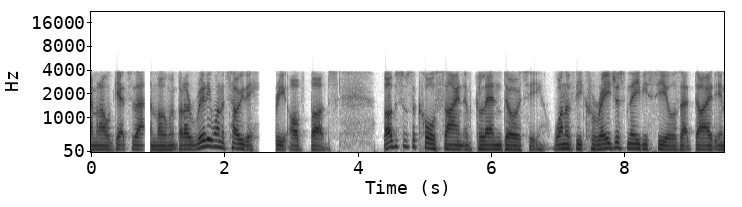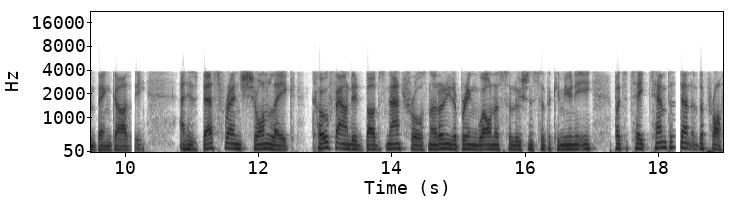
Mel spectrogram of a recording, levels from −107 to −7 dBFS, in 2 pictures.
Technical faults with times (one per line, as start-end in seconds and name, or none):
0.76-0.90 packet loss with pitch repetition
2.48-2.78 packet loss with pitch repetition
10.06-10.26 packet loss with pitch repetition
18.22-18.34 packet loss with pitch repetition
